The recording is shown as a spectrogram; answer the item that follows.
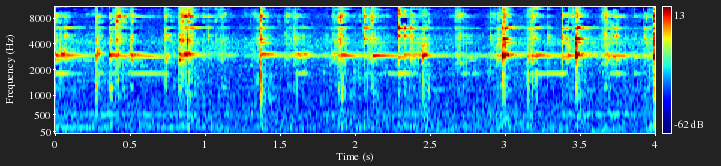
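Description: Light metallic clinks and ticks, several a second at uneven spacing, from metal parts being handled: the shift fork of a Chevrolet S-10 front-axle 4x4 engagement housing being worked back and forth by hand.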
